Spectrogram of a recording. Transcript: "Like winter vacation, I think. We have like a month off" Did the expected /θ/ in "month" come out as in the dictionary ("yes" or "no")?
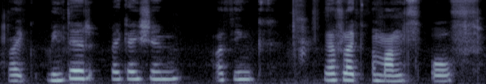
yes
